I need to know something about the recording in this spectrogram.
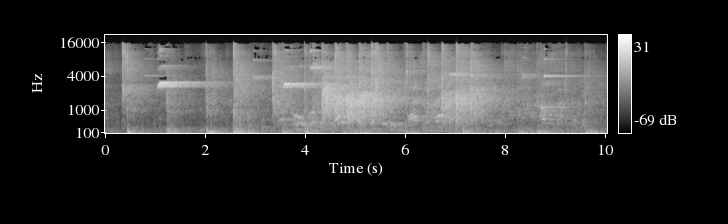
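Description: Sneakers squeak on a wooden floor.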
